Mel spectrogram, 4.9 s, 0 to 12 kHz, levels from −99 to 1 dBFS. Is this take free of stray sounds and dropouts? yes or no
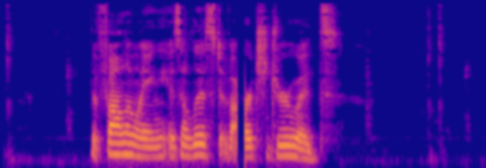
no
